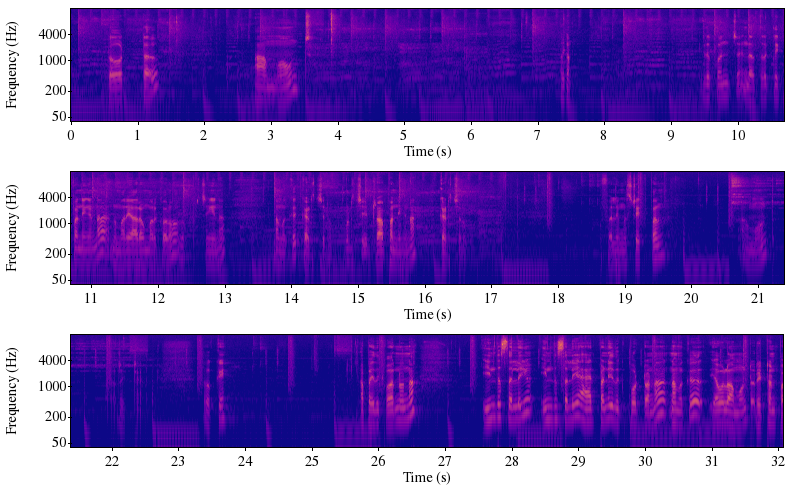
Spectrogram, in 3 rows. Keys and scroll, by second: 0.0-7.8 typing, 19.6 t.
